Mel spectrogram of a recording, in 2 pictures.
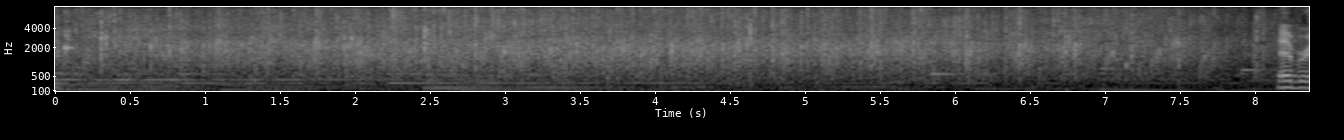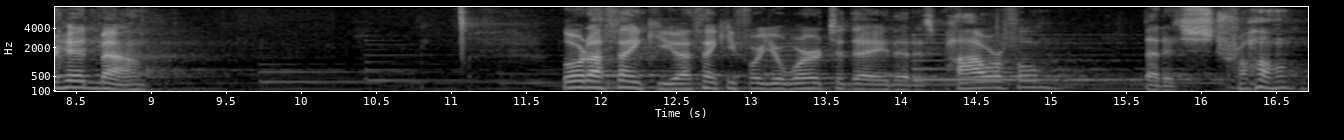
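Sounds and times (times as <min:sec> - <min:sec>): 
audience applause: 0:00.0 - 0:08.4
speech: 0:08.2 - 0:09.1, 0:11.8 - 0:16.7.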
